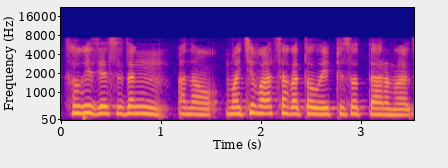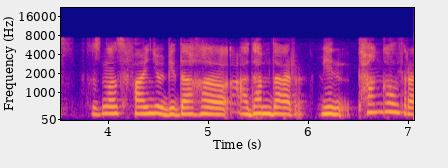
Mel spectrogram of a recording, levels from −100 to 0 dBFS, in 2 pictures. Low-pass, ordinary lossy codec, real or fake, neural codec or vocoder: 7.2 kHz; none; real; none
